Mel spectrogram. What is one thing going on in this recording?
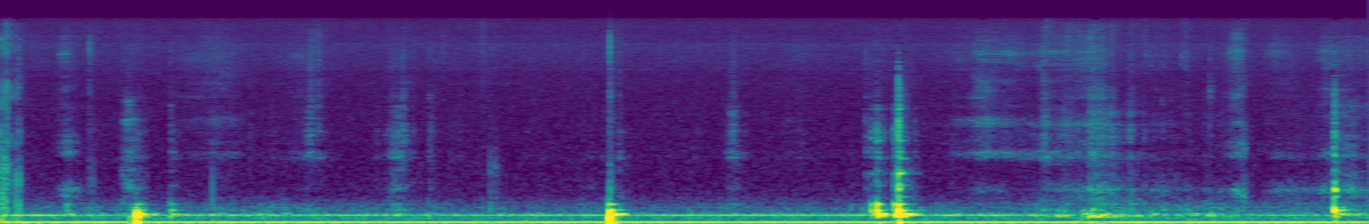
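A small plastic clip taps and knocks against glass.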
